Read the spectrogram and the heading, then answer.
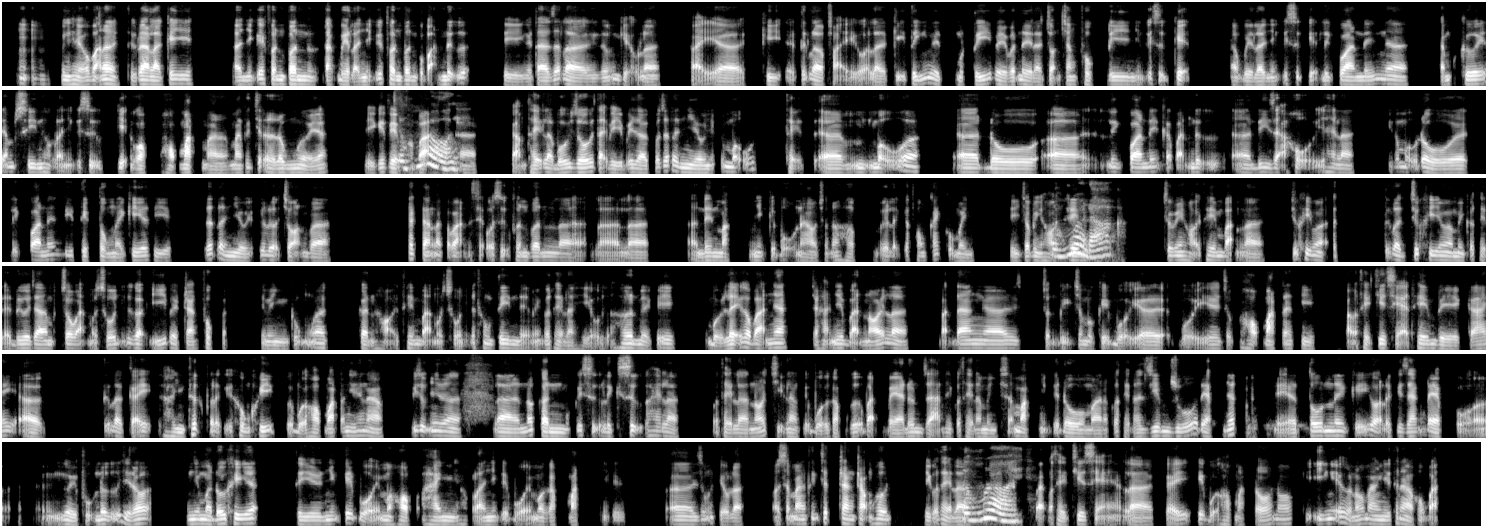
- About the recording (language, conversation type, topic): Vietnamese, advice, Bạn có thể giúp mình chọn trang phục phù hợp cho sự kiện sắp tới được không?
- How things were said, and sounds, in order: tapping; other noise; other background noise; unintelligible speech; unintelligible speech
